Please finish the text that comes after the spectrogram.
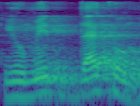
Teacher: یمدکم میم کو دال سے ملائیں گے، دال جلدی پڑھیں گے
